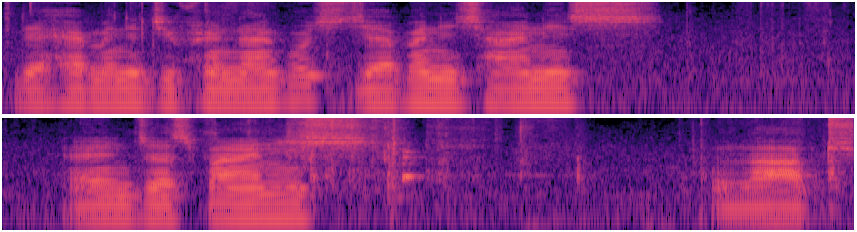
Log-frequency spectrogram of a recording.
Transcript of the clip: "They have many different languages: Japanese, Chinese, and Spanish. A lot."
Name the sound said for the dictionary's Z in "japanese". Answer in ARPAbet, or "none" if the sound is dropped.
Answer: none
